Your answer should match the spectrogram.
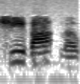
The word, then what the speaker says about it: jivatma: entity called the self is it pronounced jivatma i use the term g vatma which is from sanskrit okay and you list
